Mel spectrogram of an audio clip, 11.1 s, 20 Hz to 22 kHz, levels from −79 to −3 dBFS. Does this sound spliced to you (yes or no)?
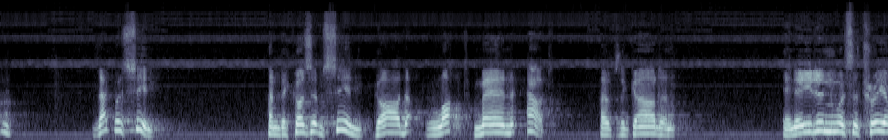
yes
